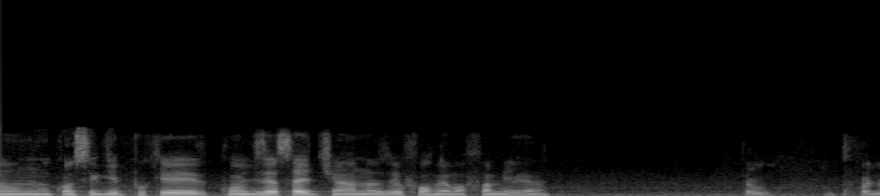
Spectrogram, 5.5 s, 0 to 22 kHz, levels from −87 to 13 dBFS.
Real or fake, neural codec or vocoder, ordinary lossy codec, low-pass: real; none; Opus, 16 kbps; 7.2 kHz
